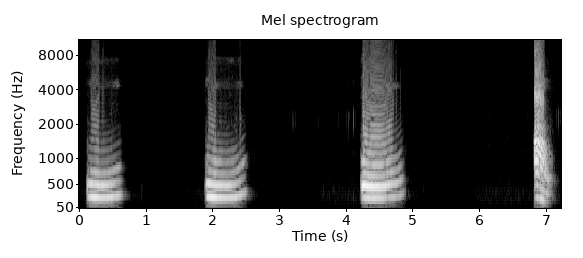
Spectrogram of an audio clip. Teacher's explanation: अब जितने आपके स्वर बचे हैं आप पश्चिम में रख देंगे या कहते हैं जीवा के पश्च भाग से इनका उच्चारण होता है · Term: पश्च स्वर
